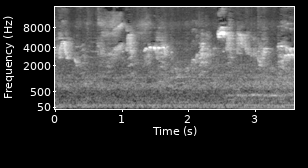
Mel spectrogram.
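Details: Yellow-backed Gouldian finch baby being hand-fed gives high, thin chirps that sweep downward, repeated about once a second, over a steady low hum.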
